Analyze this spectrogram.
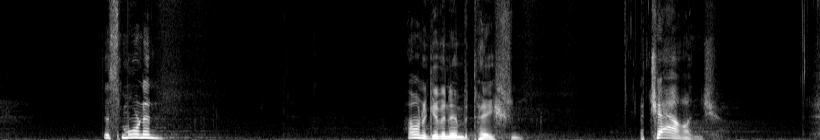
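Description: An older man speaks calmly into a microphone in short phrases, with pauses.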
